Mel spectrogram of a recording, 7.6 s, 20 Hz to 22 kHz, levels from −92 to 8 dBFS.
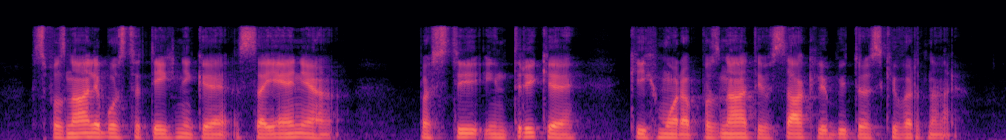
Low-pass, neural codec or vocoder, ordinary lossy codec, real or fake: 9.9 kHz; vocoder, 22.05 kHz, 80 mel bands, WaveNeXt; none; fake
